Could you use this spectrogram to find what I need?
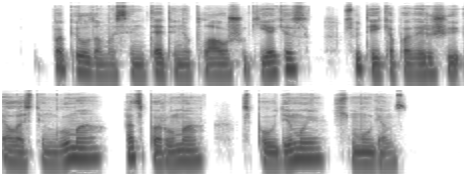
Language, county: Lithuanian, Šiauliai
